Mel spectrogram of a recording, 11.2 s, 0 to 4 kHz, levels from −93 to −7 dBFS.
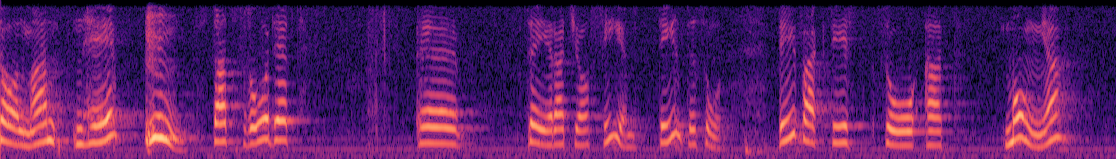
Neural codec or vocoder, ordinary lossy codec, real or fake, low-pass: none; Opus, 64 kbps; real; 3.6 kHz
